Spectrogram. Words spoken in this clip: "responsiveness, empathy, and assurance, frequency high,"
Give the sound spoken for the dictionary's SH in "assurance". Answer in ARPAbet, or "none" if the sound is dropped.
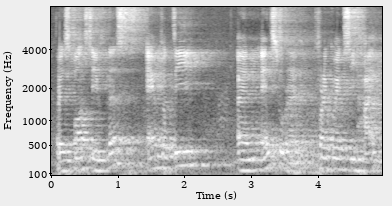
S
